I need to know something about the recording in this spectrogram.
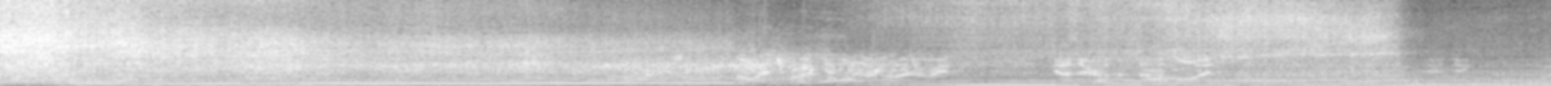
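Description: Drag-racing cars running flat out down the strip, their engine note holding high with a shift in pitch about two seconds in. After a cut about five seconds in, another pair of cars runs steadily at the start line under voices.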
